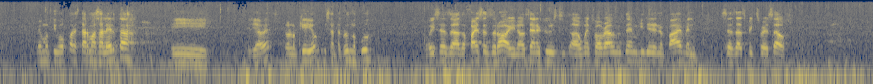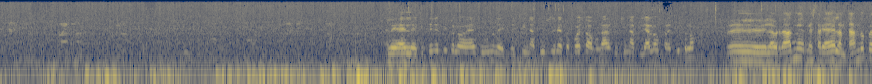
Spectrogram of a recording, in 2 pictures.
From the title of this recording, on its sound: Post Fight Press Conference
